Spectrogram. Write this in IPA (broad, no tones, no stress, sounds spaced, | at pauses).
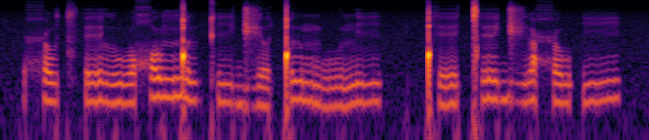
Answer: ħ u t͡sʼ e l u χ u ŋ͡ǃ ɨ kʼ i d͡ʒ ə ǃ ɨ m u n i | ǃʰ e ǀʰ e d͡ʒ ɨ ħ u ʔ i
